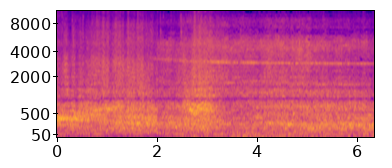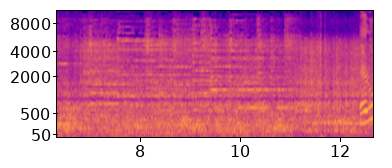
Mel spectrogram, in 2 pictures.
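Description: Fighter jets flying, named as Rafale, Sukhoi and Tejas: a loud continuous engine roar and rumble that swells early on, then holds steady at a distance.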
